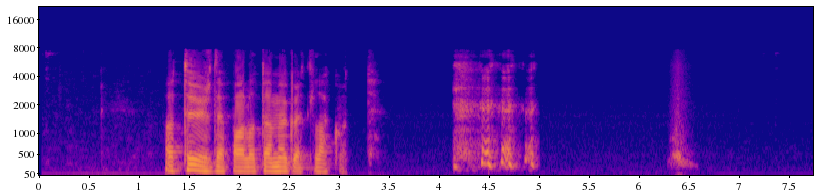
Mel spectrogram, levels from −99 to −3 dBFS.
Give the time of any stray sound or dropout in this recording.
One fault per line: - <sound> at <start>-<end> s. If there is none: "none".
- laugh at 4.1-5.0 s
- whoosh at 6.3-6.6 s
